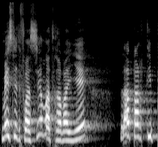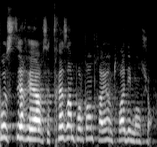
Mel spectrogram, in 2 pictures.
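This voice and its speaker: A Pilates instructor with an Italian accent leads her class in a fairly high, slightly quick voice, offering breathing cues and joking with her viewers. She's chatty and encouraging. A lapel mic clipped to her clothing picks her up, and a long reverb tail trails her words.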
